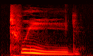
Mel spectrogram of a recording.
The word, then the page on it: tweed: twi:d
